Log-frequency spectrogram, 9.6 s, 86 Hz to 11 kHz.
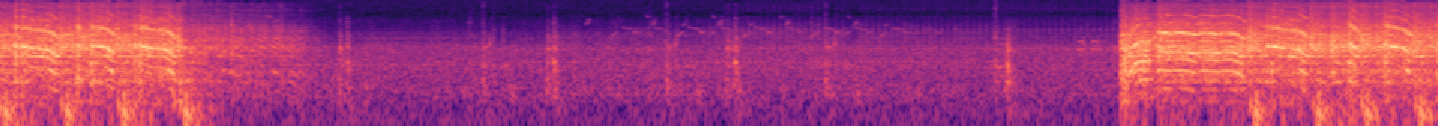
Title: BMW E36 hard start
